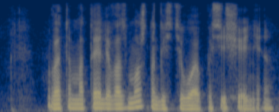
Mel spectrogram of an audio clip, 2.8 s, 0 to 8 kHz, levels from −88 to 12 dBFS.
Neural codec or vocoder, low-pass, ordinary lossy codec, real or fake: none; 7.2 kHz; MP3, 48 kbps; real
